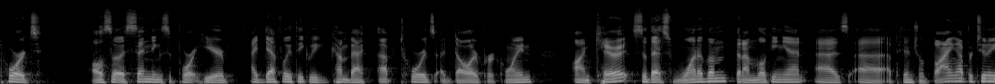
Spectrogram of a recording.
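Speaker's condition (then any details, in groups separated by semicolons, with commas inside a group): No condition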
